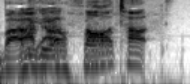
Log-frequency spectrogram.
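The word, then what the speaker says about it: Bobbi Althoff: and you had some words about his interview with, how you pronounce his name? – Bobby Altoff. The podcaster.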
